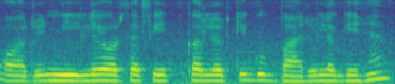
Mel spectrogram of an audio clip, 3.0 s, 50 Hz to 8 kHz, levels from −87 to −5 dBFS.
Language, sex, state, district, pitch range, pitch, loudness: Hindi, female, Chhattisgarh, Raipur, 185-195 Hz, 190 Hz, -14 LUFS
